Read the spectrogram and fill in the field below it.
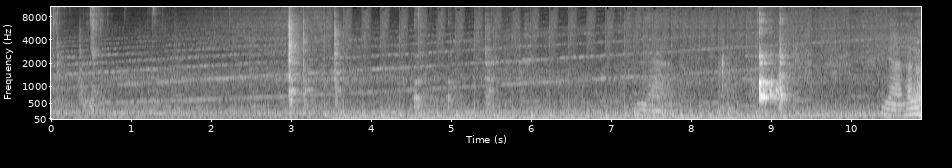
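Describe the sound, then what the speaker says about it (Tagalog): A spoon stirs a maja blanca coconut-milk mixture with sweet corn in a pot, making soft scraping and occasional clinks against the metal. Rising and falling siren-like tones and faint voices sound in the background. "Haluin natin"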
